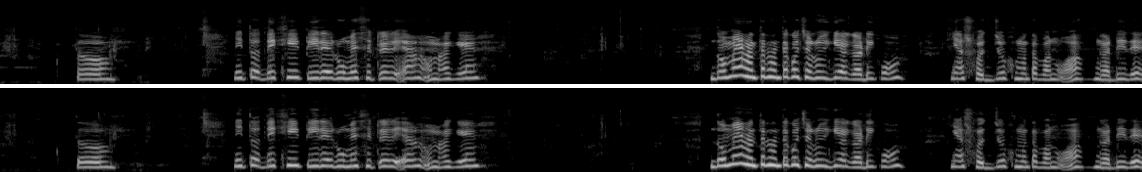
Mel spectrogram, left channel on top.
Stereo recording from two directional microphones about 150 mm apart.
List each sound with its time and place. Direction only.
0.7 s speech: 10° right (ahead or behind)
7.1 s speech: 15° right (ahead or behind)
